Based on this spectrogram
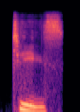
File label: "tierce", Indian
